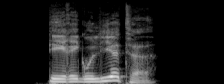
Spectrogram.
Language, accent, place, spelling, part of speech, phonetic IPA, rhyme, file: German, Germany, Berlin, deregulierte, adjective / verb, [deʁeɡuˈliːɐ̯tə], -iːɐ̯tə, De-deregulierte.ogg
- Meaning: inflection of deregulieren: 1. first/third-person singular preterite 2. first/third-person singular subjunctive II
